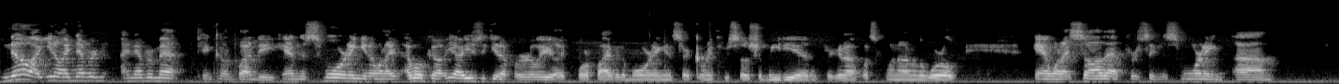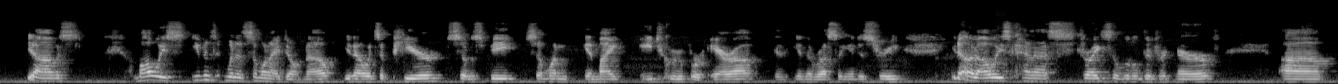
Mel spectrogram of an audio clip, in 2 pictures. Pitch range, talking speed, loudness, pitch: 120-140 Hz, 240 wpm, -21 LUFS, 125 Hz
